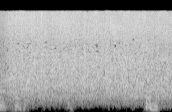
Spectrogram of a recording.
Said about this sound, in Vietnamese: Một tràng pháo tay thật lớn thưa anh chị em. Một tràng pháo tay nữa thật to thưa anh chị em. Và một tràng pháo tay nữa thật bự thưa anh chị em.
